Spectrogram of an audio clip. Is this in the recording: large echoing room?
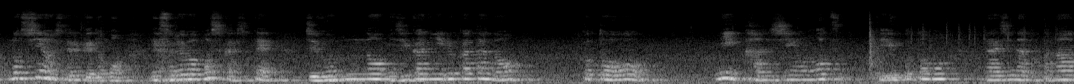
yes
